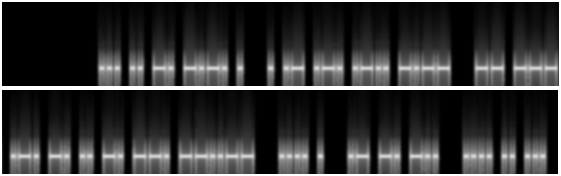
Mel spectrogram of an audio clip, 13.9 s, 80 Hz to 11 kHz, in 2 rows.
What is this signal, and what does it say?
Morse code, heard as a keyed tone, about 25 wpm, 700 Hz. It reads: SINCE EARLY MORNING, HE AND HIS
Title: Sentences from Top 1400 Words 25wpm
